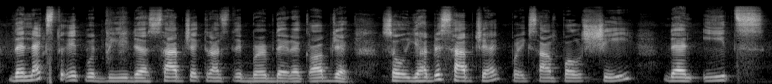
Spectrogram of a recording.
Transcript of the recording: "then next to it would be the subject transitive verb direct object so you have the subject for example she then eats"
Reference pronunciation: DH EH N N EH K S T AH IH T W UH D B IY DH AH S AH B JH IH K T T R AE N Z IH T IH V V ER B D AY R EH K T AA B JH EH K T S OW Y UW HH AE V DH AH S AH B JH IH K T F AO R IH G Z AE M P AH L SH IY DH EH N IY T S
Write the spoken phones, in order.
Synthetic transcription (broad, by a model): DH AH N N EH K S T AH IH T W UH D B IY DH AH S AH B JH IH K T T R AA N S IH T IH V B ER B D AY R EH K T AA B JH EH K T S OW Y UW HH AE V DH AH S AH B JH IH K T F AO R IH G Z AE M P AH L SH IY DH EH N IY T S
